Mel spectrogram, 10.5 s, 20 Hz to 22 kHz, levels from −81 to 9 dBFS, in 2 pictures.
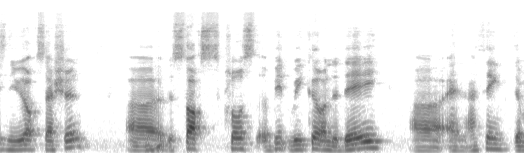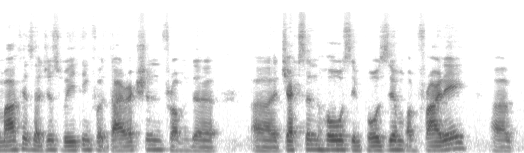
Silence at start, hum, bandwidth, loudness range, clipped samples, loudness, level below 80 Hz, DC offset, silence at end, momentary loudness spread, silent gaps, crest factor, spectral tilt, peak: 0 s; none; 16 kHz; 2 LU; under 0.1%; -27 LUFS; -66 dBFS; under 0.1%; 0.1 s; 10 LU; none; 22 dB; -5.5 dB/octave; -6 dBFS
